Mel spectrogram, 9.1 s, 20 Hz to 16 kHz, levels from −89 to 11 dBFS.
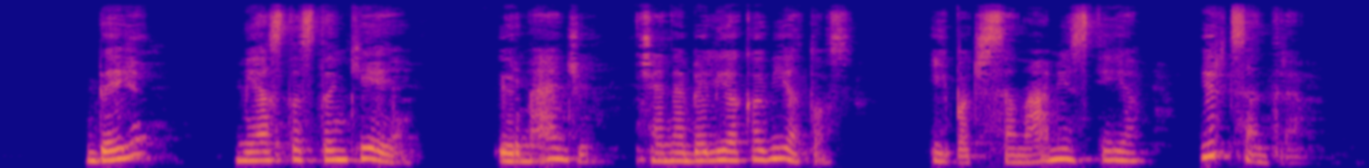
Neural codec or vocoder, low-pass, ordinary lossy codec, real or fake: vocoder, 44.1 kHz, 128 mel bands, Pupu-Vocoder; 14.4 kHz; AAC, 48 kbps; fake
